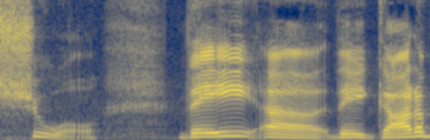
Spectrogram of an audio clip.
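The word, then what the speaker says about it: Xolo: is a place called shul but it's spelled x-o-l-o okay but I'm pretty sure it's pronounced Jewel they uh they got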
